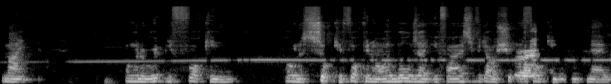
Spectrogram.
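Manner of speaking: sudden, put-on, switched-on menacing, threatening tone. Retelling stepping in on a bloke: imitating own sudden menacing threat. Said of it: "transform like a light switch from calm down to".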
